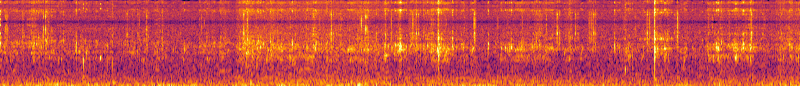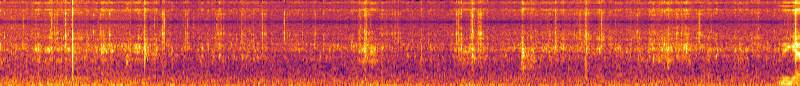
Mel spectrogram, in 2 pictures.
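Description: Sea kayak paddling on calm water: paddle blades dipping in and pulling through, with soft, irregular splashes and drips every second or two over a steady low background.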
